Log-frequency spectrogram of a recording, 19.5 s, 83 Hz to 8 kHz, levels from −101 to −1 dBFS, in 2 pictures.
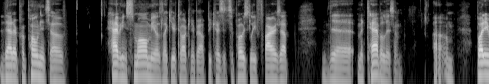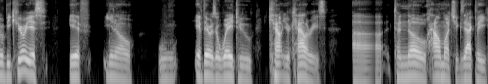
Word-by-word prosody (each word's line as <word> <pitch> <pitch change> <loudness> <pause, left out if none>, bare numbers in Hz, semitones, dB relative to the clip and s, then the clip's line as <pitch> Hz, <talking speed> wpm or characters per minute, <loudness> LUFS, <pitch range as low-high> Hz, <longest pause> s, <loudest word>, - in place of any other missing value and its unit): that 120 -1 +1
are 115 - +1
proponents 125 -1 -2
of 100 -2 -4 0.8
having 130 -3 +5
small 125 +5 +3
meals 105 -3 -4
like 100 +1 -7
you're 115 - -5
talking 105 -3 -6
about 95 -1 -8
because 100 -1 -5
it, 90 -2 -10
supposedly, 105 -1 -3
fires 110 0 +2
up 105 -1 -2 0.7
the 95 -1 -6
metabolism. 105 -3 0 0.6
Um, 105 -4 -10 0.5
but 135 +1 +9
it 135 - +5
would 130 - -4
be 130 0 -1
curious 155 -3 +4 0.5
if, 125 0 -1 0.3
you 130 -1 -6
know, 110 -5 -5 0.5
w 110 +2 -12 0.4
if 130 -3 +2
there 135 -1 +4
was 125 -2 0
a 120 - 0
way 125 +2 +4
to 110 -3 -6 0.4
count 130 0 +4
your 120 -2 -6
calories, 125 - +2 0.6
uh, 95 -1 -6 0.3
to 120 - -4
know 120 -2 +1
how 125 +4 +3
much 115 -5 0
exactly 105 -3 0
115 Hz, 130 wpm, -26 LUFS, 100-125 Hz, 0.8 s, but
